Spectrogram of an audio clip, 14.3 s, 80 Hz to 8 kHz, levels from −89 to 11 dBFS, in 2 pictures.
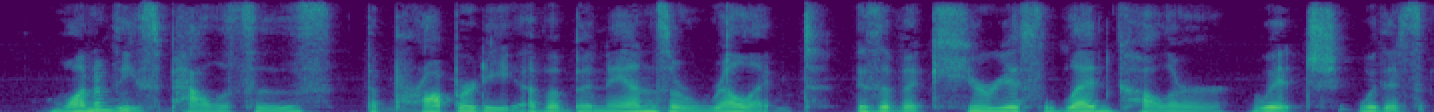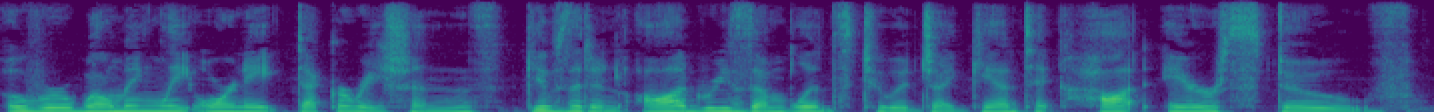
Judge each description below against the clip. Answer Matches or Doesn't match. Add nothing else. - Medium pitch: Matches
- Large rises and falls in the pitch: Doesn't match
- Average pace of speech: Matches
